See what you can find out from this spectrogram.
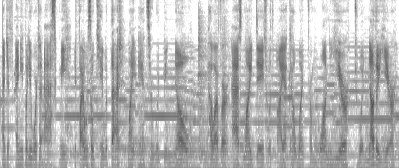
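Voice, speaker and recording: A man's voice: on the low side, natural voice. An actor playing a devoted, sincere middle-aged single father in a manga dub, narrating and speaking in character. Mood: weary, reflective. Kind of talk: scripted anime-style dub narration and dialogue. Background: music.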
